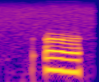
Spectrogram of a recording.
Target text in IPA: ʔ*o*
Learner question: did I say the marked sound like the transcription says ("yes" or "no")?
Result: no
